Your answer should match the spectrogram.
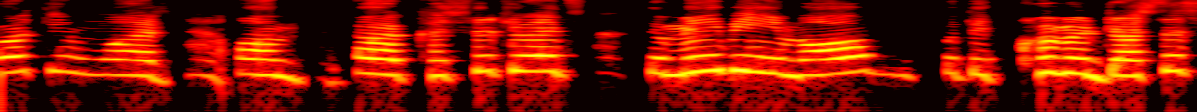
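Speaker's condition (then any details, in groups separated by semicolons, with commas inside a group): Cerebral palsy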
